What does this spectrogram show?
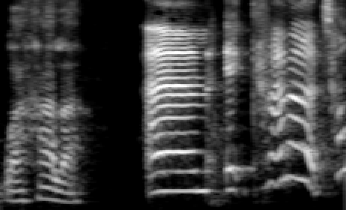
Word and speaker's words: Wahala: you say it my debut novel is called wahala and it kind of tell us what the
